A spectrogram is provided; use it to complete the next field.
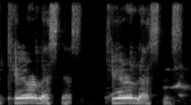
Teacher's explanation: then we say carelessness carelessness so although we add nests here the stress still falls on the first syllable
